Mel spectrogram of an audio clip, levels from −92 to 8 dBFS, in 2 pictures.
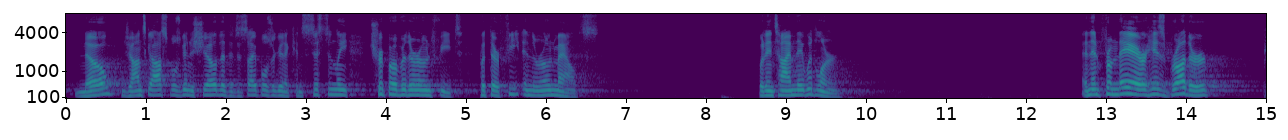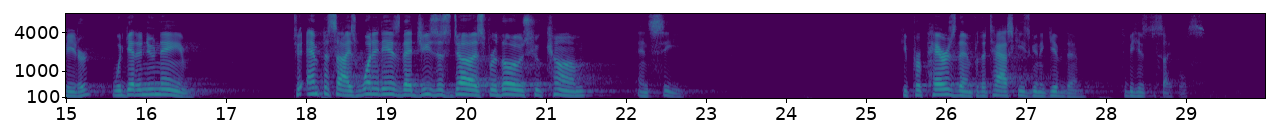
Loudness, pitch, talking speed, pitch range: -47 LUFS, 170 Hz, 145 wpm, 155-185 Hz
